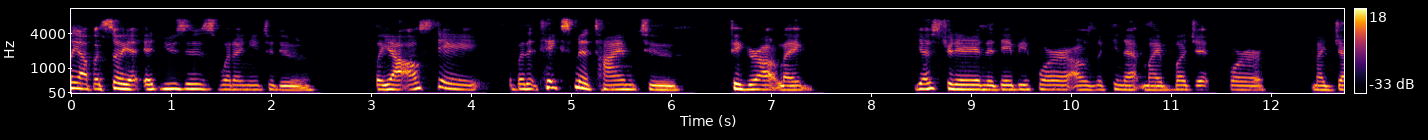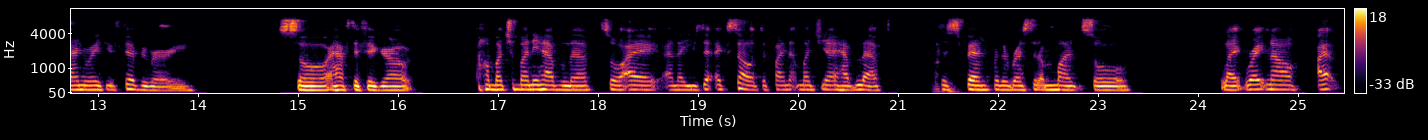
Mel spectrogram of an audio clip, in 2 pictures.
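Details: Aphasia caused by stroke, in an adult woman.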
